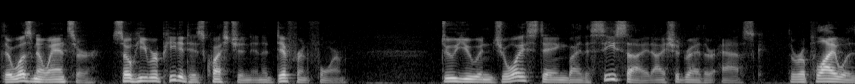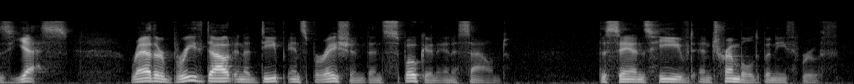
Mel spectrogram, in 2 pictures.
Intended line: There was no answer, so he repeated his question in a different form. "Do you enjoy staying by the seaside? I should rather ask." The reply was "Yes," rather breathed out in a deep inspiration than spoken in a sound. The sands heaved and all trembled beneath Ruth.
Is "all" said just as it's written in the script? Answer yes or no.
no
